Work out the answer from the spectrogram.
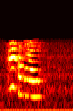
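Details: Pet green-winged macaw indoors, vocalizing: a single harmonic call, rising briefly and then sliding down, lasting about half a second, with a steady low hum beneath.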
